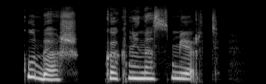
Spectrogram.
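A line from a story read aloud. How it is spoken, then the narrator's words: Silent sobbing. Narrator (Russian): беззвучно всхлипывала Лида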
